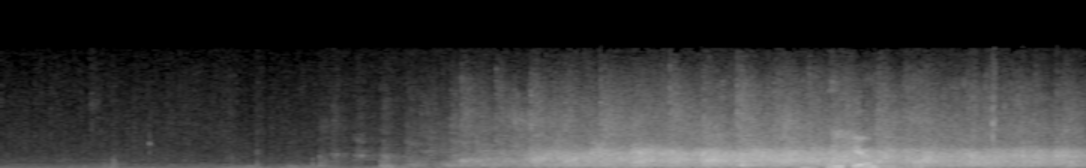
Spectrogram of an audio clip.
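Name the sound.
audience clapping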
